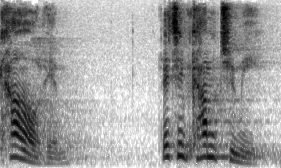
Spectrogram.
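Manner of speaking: tender, soft, gentle calling voice. Retelling a scene to the listener, voicing the one who calls them over, in a soft, gentle voice. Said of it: "You hear the most soft, gentle voice".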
